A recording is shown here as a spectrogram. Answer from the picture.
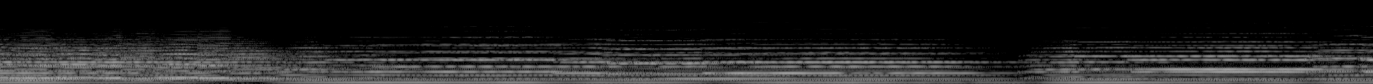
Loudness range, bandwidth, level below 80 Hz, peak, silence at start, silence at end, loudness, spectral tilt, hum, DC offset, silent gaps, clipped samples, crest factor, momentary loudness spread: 4 LU; 10 kHz; -52 dBFS; -18 dBFS; 0 s; 0 s; -32 LUFS; -7.5 dB/octave; none; under 0.1%; none; under 0.1%; 14 dB; 7 LU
